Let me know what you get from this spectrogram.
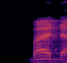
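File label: "badak", Malay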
